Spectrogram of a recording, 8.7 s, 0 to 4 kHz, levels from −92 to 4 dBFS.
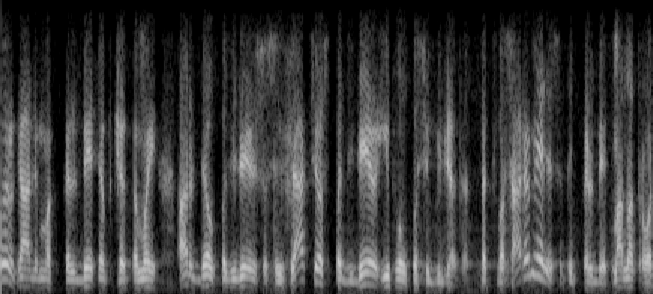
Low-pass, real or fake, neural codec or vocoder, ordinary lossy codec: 3.6 kHz; fake; autoencoder, 48 kHz, 32 numbers a frame, DAC-VAE, trained on Japanese speech; Opus, 16 kbps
